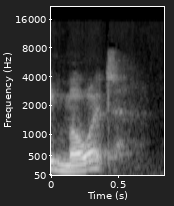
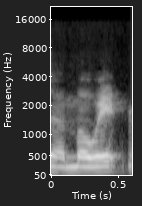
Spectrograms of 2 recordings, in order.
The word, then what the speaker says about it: Mowat: Yes, Andy Mowat. It's pronounced Mowat rather than Mowat.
